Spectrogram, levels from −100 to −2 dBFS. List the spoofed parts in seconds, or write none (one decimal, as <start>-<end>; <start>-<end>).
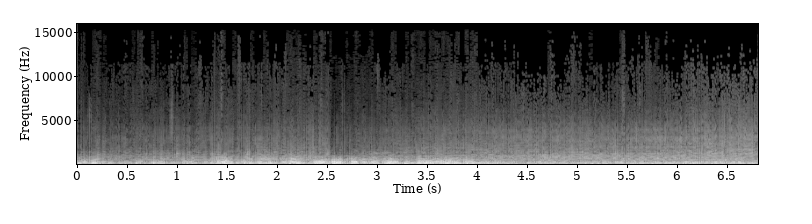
0.0-6.8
